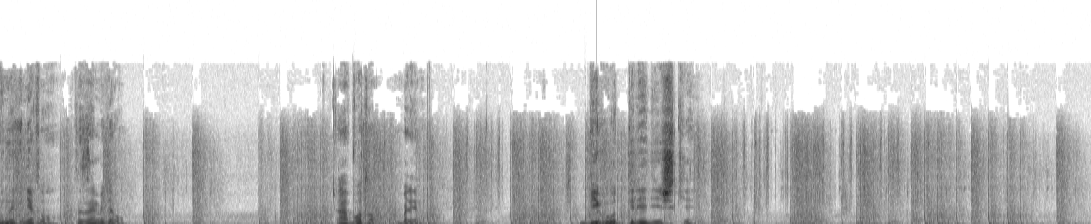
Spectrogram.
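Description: Cartoon gunfire crackles in quick bursts.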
